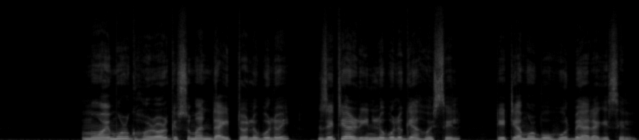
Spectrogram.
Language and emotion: Assamese, sad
